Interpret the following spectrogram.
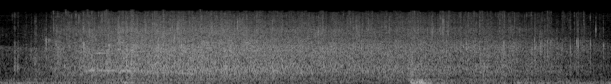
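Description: Audience applauding. The applause builds up within the first second, holds, then slowly dies away toward the end.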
